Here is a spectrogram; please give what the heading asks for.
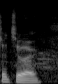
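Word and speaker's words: Catur: So for instance with with uh Mickey and and uh Chatur although it's spelled C A T U R it is pronounced Chatur um we do different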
